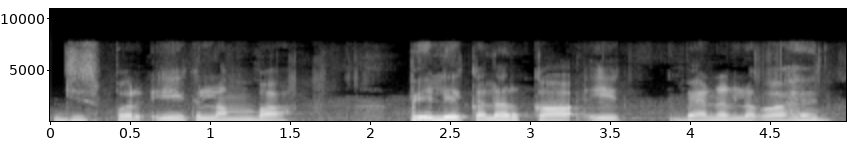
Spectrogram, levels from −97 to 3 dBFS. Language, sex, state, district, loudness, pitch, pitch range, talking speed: Hindi, male, Uttar Pradesh, Shamli, -16 LUFS, 200 Hz, 190-210 Hz, 130 wpm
